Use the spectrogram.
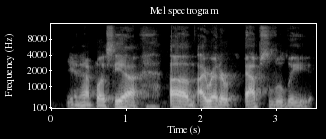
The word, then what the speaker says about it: Yiannopoulos: Milo, any of you guys pronounce his last name? Yiannopoulos, yeah.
